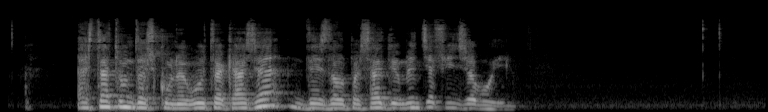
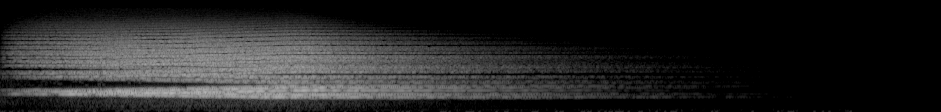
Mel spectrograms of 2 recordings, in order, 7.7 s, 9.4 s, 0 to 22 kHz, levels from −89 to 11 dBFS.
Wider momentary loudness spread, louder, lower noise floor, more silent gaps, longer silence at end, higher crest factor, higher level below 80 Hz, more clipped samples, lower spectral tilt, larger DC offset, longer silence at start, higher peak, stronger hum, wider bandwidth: second, 11 LU vs 18 LU; second, -28 LUFS vs -22 LUFS; second, -72 dBFS vs -87 dBFS; neither; second, 2.55 s vs 4.3 s; about the same, 18 dB vs 18 dB; first, -78 dBFS vs -84 dBFS; neither; first, -6 dB/octave vs 3.5 dB/octave; neither; first, 0.8 s vs 0.05 s; about the same, -12 dBFS vs -10 dBFS; neither; second, 11 kHz vs 15 kHz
